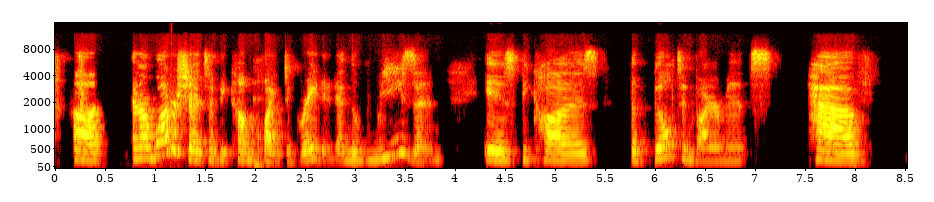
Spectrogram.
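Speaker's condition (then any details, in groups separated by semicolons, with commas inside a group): No condition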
